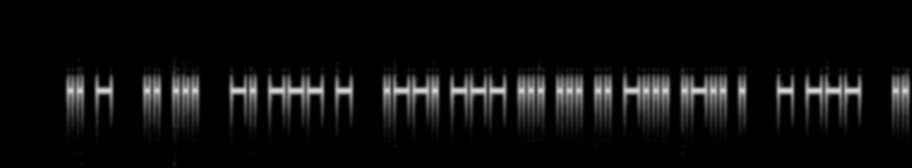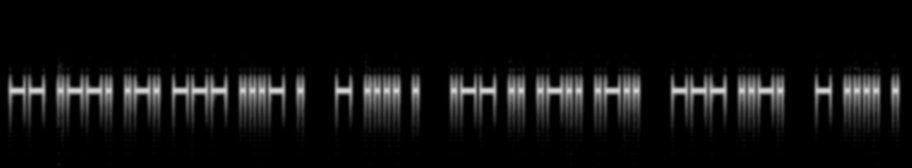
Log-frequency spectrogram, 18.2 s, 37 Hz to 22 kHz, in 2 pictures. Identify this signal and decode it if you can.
Morse code, heard as a keyed tone, about 25 wpm, 700 Hz. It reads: IT IS NOT POSSIBLE TO IMPROVE THE WILL OF THE
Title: Sentences from Top 1000 Words - Review Part 5 - 25wpm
